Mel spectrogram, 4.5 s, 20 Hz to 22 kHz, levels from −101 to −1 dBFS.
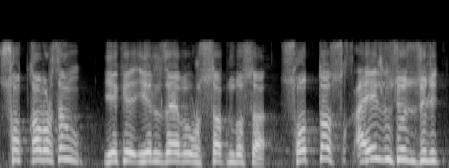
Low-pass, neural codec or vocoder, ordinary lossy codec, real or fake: none; none; none; real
